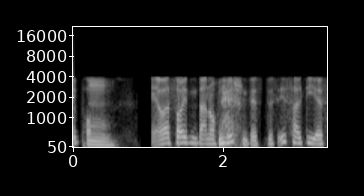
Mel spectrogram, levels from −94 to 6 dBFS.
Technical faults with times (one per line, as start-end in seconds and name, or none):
1.40-1.42 skip ahead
